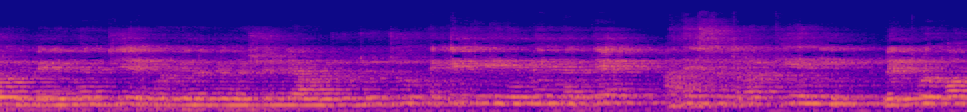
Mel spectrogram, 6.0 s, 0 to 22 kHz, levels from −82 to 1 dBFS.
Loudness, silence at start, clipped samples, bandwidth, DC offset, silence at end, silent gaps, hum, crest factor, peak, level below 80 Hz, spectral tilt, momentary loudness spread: -30 LUFS; 0 s; under 0.1%; 15.5 kHz; under 0.1%; 0 s; none; none; 14 dB; -16 dBFS; -52 dBFS; -4.5 dB/octave; 4 LU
